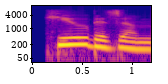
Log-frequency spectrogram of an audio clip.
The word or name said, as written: cubism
